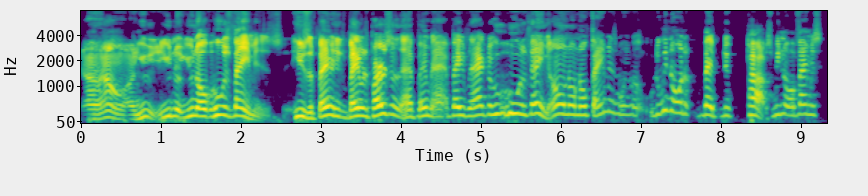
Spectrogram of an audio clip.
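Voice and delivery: hammed-up clueless act; mock playing dumb. Pops plays dumb about Famous.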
